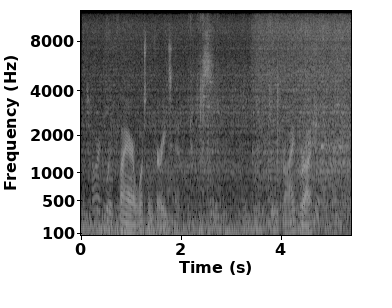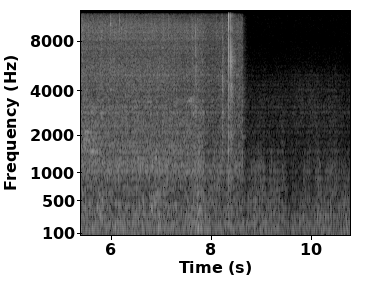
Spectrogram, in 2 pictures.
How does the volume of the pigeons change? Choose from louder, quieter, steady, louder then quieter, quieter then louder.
louder.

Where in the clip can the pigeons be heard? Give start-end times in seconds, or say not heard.
2.0-7.9.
